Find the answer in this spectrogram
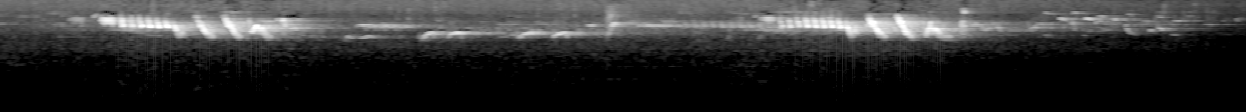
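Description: A songbird singing: two bursts of fast trills, one about a second in and another around six seconds, with shorter chirps in between.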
